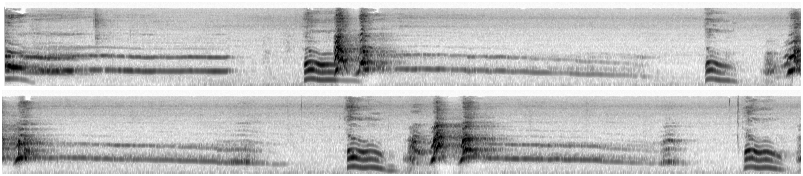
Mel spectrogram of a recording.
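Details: Pet dog howling along with a passing ambulance siren: long, drawn-out wavering howls that slide downward, repeated in several bursts across the recording, with short sharp rises between them and a low steady background rumble.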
